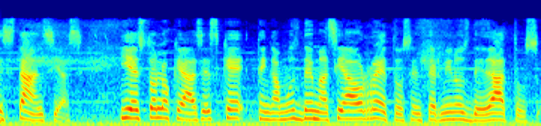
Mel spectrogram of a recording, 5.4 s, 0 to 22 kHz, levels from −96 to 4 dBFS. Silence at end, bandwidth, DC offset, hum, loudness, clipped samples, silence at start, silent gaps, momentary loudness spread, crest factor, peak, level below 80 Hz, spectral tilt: 0 s; 12 kHz; under 0.1%; none; -22 LUFS; under 0.1%; 0 s; none; 9 LU; 18 dB; -4 dBFS; -40 dBFS; -4.5 dB/octave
